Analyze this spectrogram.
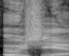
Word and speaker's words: Uxia: Uxia. I think the accent is on the I, so Uxia.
